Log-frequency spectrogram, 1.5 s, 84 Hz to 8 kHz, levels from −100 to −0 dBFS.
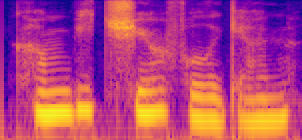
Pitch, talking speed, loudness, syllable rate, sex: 190 Hz, 160 wpm, -14 LUFS, 4.4 syllables/s, female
